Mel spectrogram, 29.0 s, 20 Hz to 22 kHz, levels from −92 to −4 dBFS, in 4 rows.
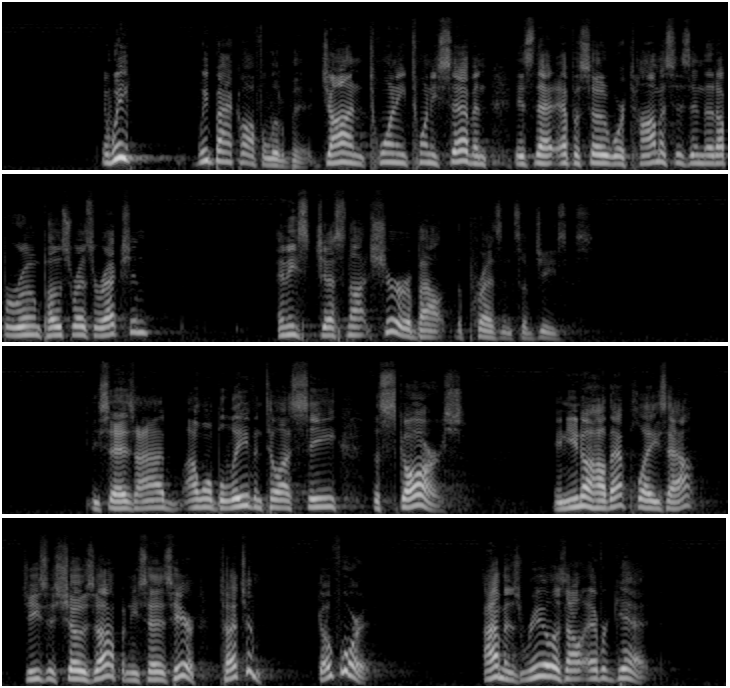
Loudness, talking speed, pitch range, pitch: -36 LUFS, 145 wpm, 165-205 Hz, 190 Hz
